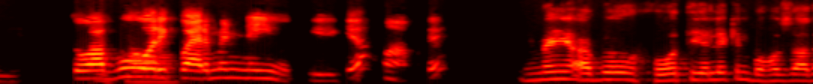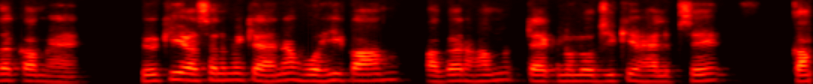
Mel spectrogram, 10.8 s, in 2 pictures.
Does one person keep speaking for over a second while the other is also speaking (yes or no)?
no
